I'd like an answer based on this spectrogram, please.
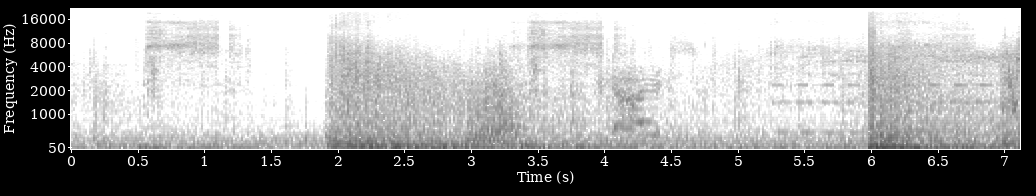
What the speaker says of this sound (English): if there's explosions happening inside the ship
